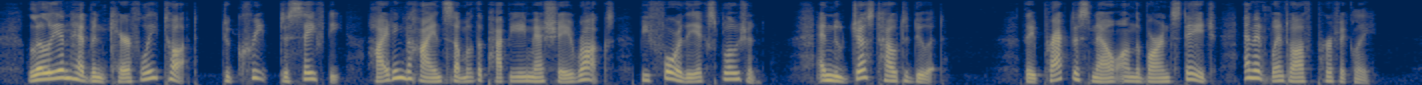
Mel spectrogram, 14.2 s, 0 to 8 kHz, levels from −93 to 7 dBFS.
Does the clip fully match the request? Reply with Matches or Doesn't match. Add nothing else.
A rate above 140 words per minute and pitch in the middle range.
Matches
